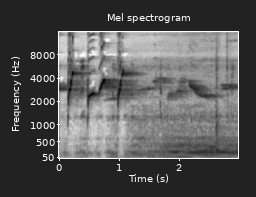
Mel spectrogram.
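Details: A few loud, rising whistled notes of a flycatcher used as a lure to provoke others. They are followed by a long, falling whistle over a low background rumble.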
